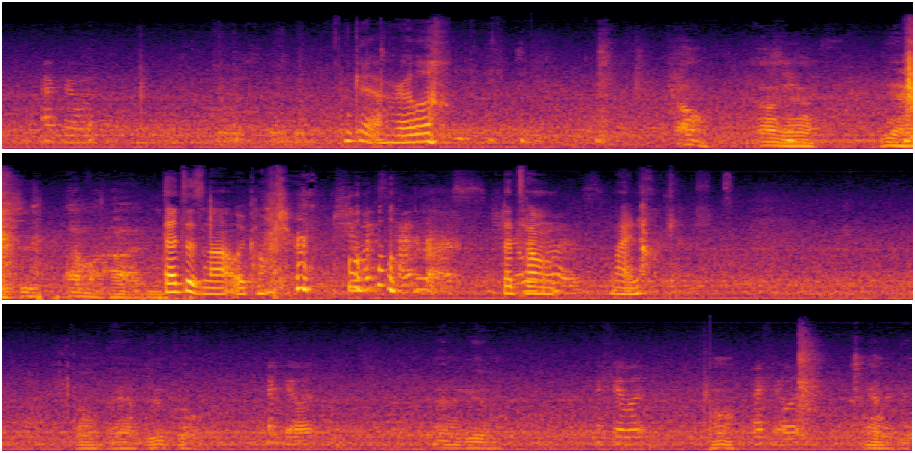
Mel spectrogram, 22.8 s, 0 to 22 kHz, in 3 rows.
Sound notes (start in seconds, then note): 3.5 chuckling; 9.9 laughs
